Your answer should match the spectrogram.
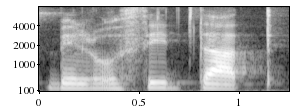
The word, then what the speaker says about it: velocidad: ein paar Beispiele also das Wort velocidad Geschwindigkeit endet auf dem D&D passt nicht zu NS und Vokal deswegen wird es auf der letzten Wort Silbe betont deswegen heißt es Belo Sedat also die Betonung ist da hinten relog genau dasselbe endet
